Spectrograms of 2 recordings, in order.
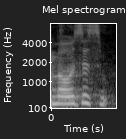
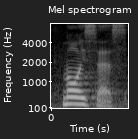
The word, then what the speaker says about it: Moises: I speak with Mr Moses um parente am I saying your name correctly close how do you say it well he says Moy says how do you say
